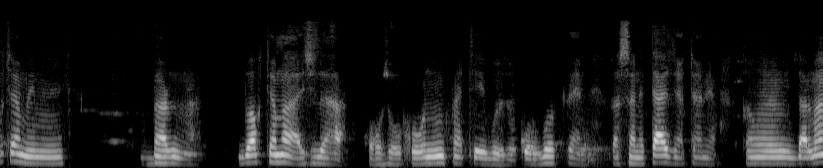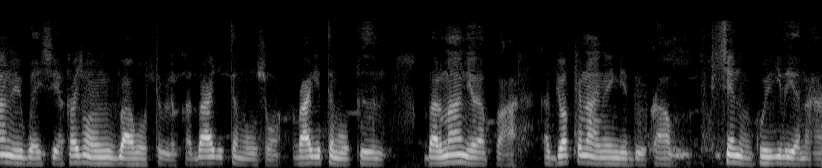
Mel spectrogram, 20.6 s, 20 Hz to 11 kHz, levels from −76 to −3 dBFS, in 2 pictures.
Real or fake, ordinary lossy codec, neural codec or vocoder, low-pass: fake; MP3, 32 kbps; codec, 16 kHz, 1 kbps, X-Codec, HuBERT features, trained on balanced general audio; 7.2 kHz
